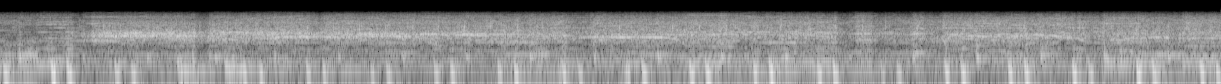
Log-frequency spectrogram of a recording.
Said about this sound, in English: Yes, yes. Keep it coming. I think we put in a minute and a half of applause here at the beginning. Make us feel good.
